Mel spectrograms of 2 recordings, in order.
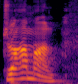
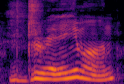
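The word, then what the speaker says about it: Dramon: everyone's pronunciation of dra it's dramaan not draymond oh it's a dragon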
